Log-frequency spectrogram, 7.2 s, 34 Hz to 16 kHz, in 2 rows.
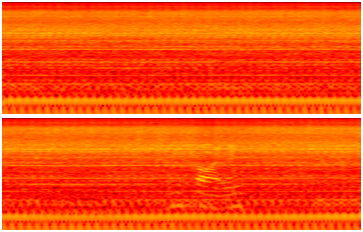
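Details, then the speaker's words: Lexus IS200 with code P0301, cylinder 1 misfire, in auto, after first repairs: steady idle with a slightly uneven, lumpy beat about four pulses a second; misfire persists with no warning light or stored codes, cause not yet found. "it is firing that injector yeah it's definitely not right there's no warning light on at the moment but it's definitely not running right"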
